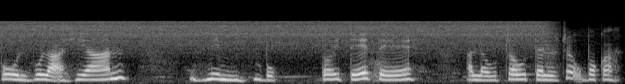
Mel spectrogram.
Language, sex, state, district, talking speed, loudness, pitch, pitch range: Mizo, female, Mizoram, Aizawl, 125 wpm, -16 LUFS, 220 Hz, 200-230 Hz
